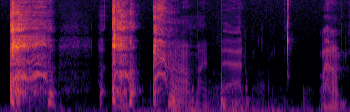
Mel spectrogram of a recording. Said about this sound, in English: And by the way, I'm not coughing into the mic. I always turn my head, but I think it sounds like I'm coughing into the mic. No, I'm not. I'm turning away, but still pretty loud.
